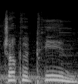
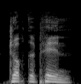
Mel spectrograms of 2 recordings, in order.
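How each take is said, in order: First: It is said in a soft, intimate tone. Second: It is said in a plain, harsher tone.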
